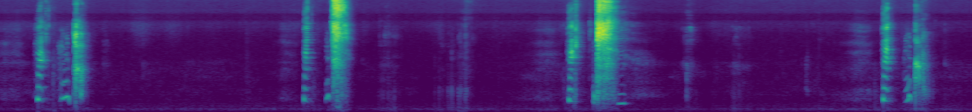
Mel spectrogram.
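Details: Sneezing fit in bed after turning onto the other side while trying to sleep: four loud sneezes, each with a quick sharp intake before the burst, a few seconds apart in a quiet room.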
